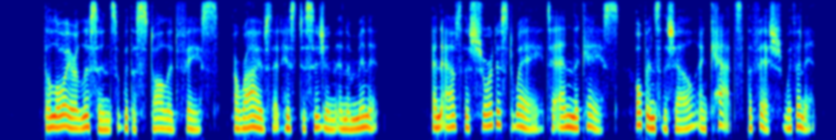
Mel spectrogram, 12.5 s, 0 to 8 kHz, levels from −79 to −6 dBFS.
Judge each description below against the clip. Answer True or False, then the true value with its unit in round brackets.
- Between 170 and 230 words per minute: False (155 wpm)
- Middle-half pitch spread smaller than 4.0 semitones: True (2.8 semitones)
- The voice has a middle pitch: True (175 Hz)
